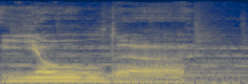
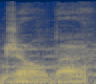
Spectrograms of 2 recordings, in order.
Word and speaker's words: Yola: want to remember Yola you pronounced it Yola not Jola okay so I imagine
